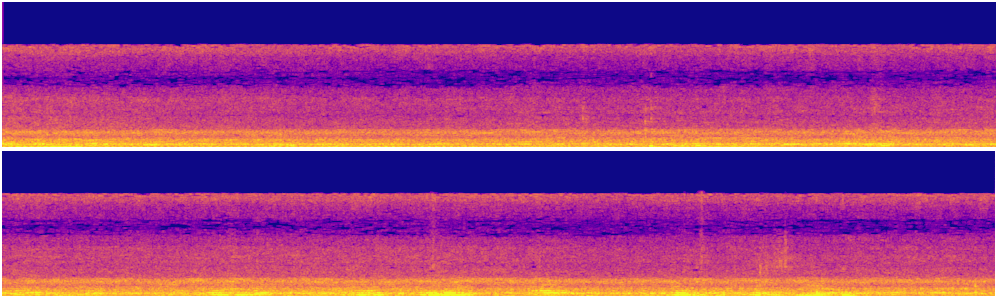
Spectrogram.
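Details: Honey bee colony nesting under a window beam, disturbed while the nest is taken apart to find the queen and move the bees into a hive box; a steady droning buzz with clicks and handling noises.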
